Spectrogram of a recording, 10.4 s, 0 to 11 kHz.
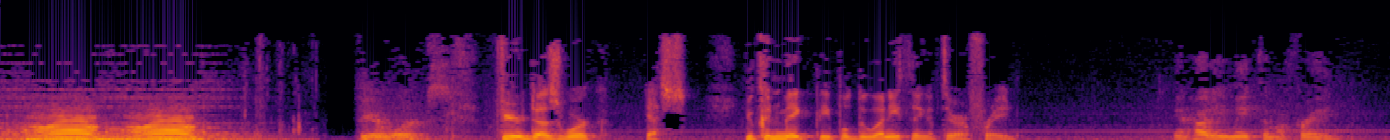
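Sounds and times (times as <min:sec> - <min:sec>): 
cattle mooing: 0:00.0 - 0:01.6
speech: 0:03.2 - 0:07.7, 0:08.8 - 0:10.2.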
